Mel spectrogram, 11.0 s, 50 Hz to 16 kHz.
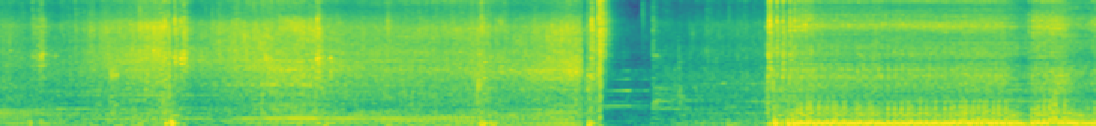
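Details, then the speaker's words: Yamaha Vega ZR with swapped Mio cylinder, 200cc, 66mm piston, standard stroke, Tiger cam, during carburettor jetting adjustment: raspy, uneven running with blips and a near-stall dip before picking up; mixture still lean. "ya udah tinggal pekok pekok Hai masih tekor"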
